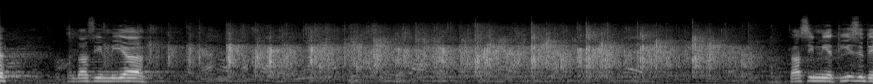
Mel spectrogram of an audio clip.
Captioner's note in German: Beifall bei der CDU und dem BÜNDNIS 90/DIE GRÜNEN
